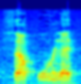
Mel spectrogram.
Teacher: Saqulat. et vous lisez ce ta comme al-qala, non, il faudra plutôt le lire avec al-hams. Donc, thaqulat, comme ça.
